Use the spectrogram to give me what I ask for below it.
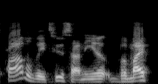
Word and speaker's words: Tucson: A practicing dentist in Tucson, Arizona, pronounced Tucson.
